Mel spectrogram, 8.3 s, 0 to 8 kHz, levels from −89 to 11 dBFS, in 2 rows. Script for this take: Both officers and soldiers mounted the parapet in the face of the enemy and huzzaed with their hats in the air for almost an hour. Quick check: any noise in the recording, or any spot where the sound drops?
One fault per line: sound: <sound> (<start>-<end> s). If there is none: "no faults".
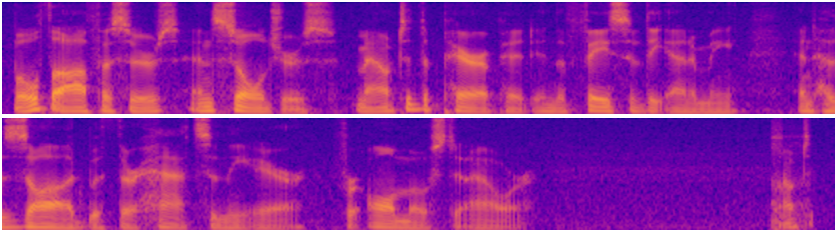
sound: laugh (8.0-8.2 s)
